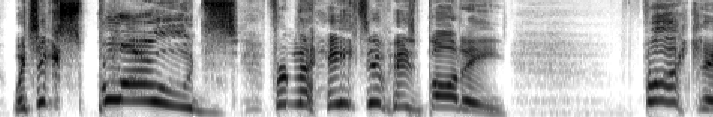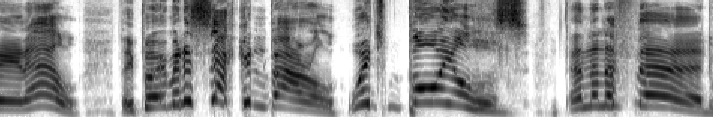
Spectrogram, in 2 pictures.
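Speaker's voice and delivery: high, hammed-up amazement; over-excited narration. A narrator's reading. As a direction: tell it at a high excited pitch. Excited telling of exploding barrels.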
